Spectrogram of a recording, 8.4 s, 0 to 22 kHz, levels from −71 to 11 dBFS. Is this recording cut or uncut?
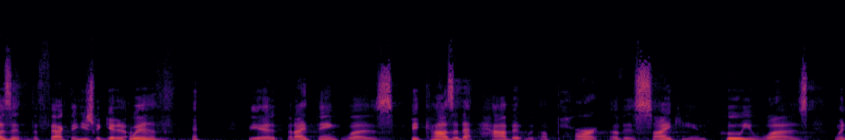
cut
